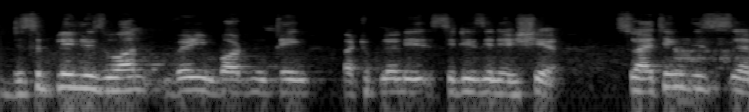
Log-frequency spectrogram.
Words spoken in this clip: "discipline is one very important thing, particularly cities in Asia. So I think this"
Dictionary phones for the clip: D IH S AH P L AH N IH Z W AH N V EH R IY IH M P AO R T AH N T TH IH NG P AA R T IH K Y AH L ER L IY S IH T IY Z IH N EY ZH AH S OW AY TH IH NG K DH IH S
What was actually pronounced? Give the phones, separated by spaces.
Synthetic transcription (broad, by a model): D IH S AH P L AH N IH Z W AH N V EH R IY IH M P AO R T AH N T T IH NG P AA R T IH K Y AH L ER L IY S IH T IY Z IH N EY SH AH S OW AY T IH NG K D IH S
